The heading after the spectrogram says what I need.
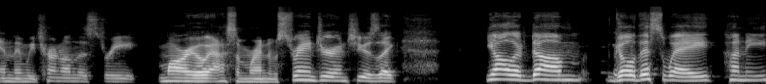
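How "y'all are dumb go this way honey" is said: high, loud, slow, motherly talking-to tone. Retelling how a stranger gave directions: imitating a stranger talking like a mom. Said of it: "she talked to you like a mom".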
